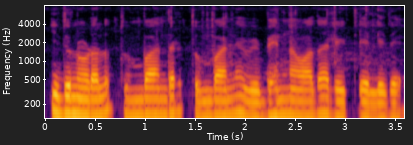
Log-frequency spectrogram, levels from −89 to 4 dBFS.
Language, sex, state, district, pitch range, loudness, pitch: Kannada, male, Karnataka, Bellary, 110-130 Hz, -17 LUFS, 120 Hz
